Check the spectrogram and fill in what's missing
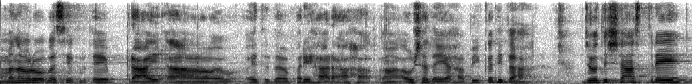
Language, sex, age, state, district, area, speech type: Sanskrit, male, 30-45, Kerala, Ernakulam, rural, spontaneous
